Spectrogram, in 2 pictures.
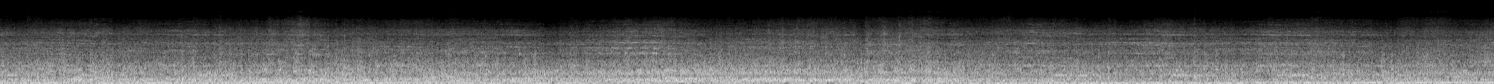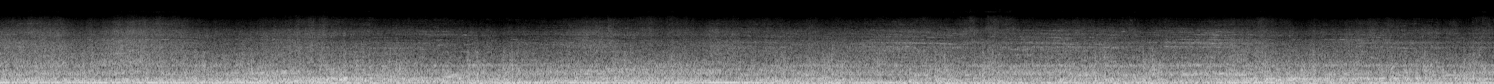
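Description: Freight cars of a long freight train rolling past at speed: a steady rumble and clatter of steel wheels on the rails, with faint, wavering high wheel squeals.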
